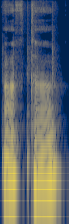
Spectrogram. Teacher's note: burada V, F-yə çevrilir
